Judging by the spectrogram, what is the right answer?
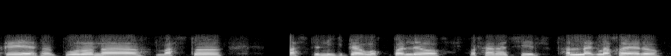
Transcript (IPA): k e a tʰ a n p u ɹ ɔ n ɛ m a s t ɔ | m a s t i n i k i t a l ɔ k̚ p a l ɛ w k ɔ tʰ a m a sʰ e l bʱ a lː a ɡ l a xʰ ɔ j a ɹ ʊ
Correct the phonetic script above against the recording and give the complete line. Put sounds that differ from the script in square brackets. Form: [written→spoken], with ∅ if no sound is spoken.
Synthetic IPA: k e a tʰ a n p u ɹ ɔ n [ɛ→a] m a s t ɔ | m a s t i n i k i t a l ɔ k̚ p a l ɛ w k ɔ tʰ a [m→n] a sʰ [e→i] l bʱ a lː a ɡ l a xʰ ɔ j a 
